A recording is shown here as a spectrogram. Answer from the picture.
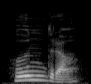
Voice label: "hundra", Swedish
